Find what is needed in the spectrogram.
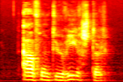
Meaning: female adventurer
- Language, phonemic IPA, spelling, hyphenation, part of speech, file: Dutch, /ˌaː.vɔn.tyˈriːr.stər/, avonturierster, avon‧tu‧rier‧ster, noun, Nl-avonturierster.ogg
